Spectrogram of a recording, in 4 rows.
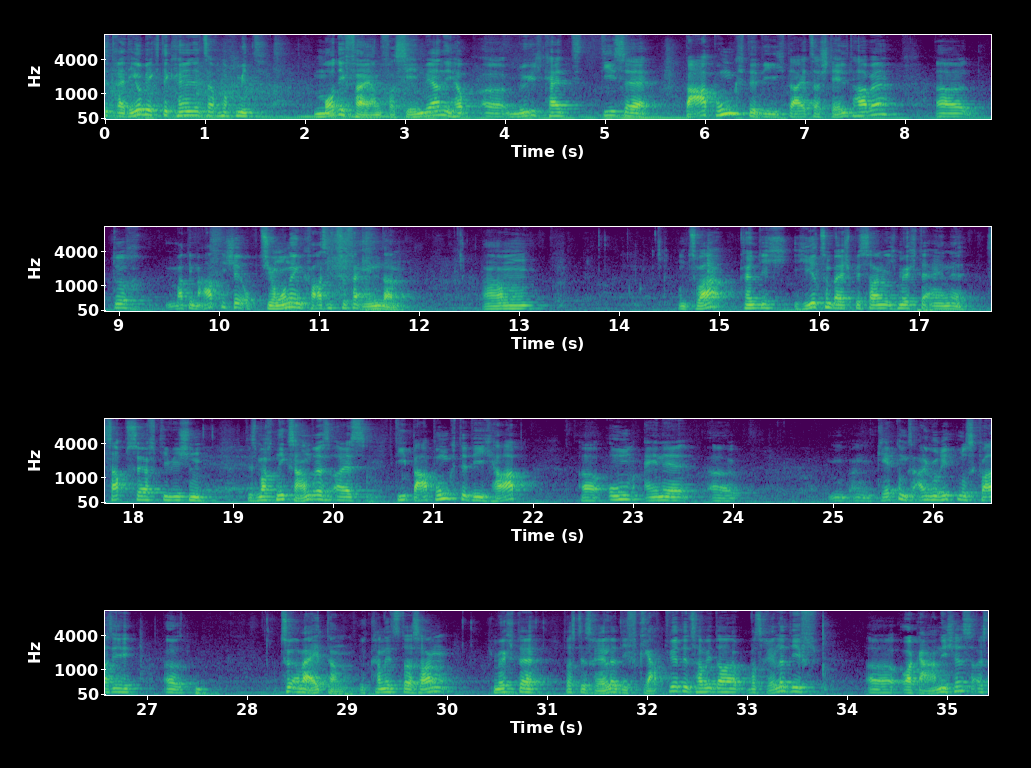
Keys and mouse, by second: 1.4-18.8 drag, 15.2-18.8 right drag, 30.7-35.4 drag.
